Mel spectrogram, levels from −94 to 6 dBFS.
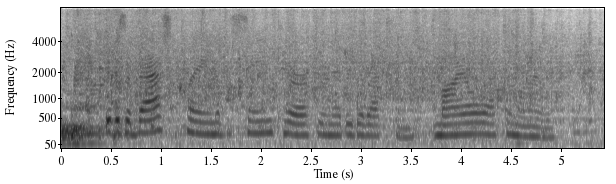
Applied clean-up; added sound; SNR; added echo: none; Toilet flush / Water; 1 dB; none.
